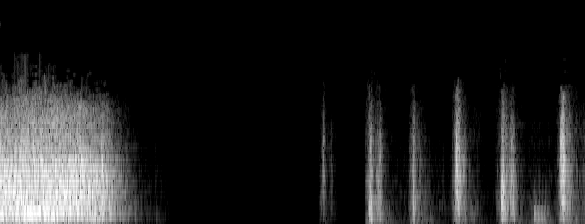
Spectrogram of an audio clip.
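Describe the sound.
A single loud gunshot rings out in a western shootout, a sharp broad blast that rings for about a second before falling silent. A few shorter, softer bursts follow.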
